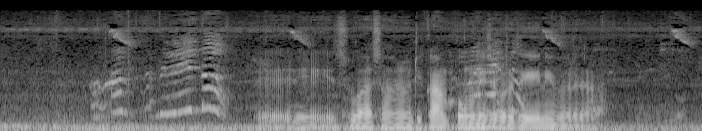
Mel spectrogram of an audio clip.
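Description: A child calls out loudly nearby.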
